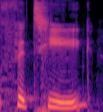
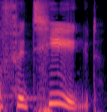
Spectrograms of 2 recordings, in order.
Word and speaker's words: fatigued: You may notice that the pronunciation is almost identical because this D in fatigued is extremely soft and you don't really hear it at a natural pace.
